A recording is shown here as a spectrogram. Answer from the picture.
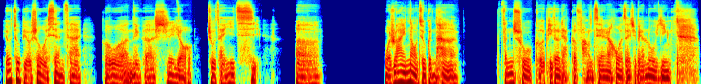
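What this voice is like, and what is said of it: Quiet, lowered speaking voice. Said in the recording (Chinese): “小声说 ... 我这就是我音量放小的原因”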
